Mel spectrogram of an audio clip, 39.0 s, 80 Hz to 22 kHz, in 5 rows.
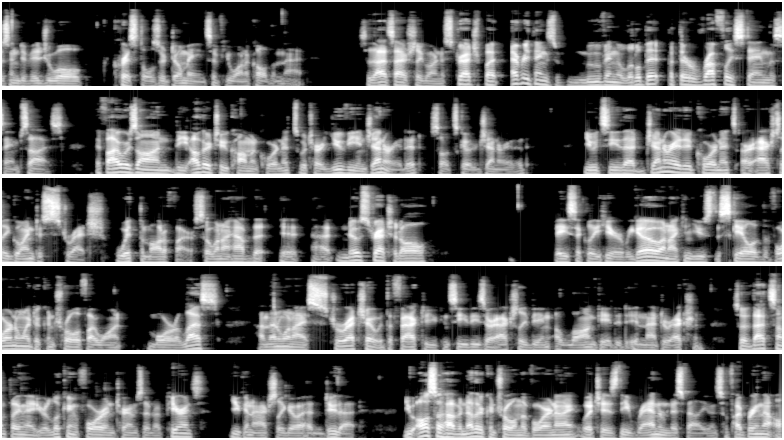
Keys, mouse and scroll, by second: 2.7 click, 11.5 click, 16.2 click, 22.0 click, 26.5 click, 30.7 click, 34.1 middle click, 37.7 click.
